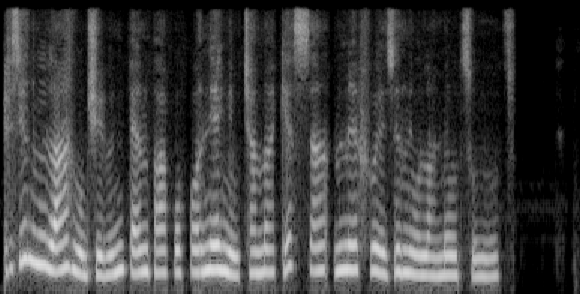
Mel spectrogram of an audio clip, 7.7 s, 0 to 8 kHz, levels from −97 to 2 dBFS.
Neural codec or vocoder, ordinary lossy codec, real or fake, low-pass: codec, 16 kHz in and 24 kHz out, 0.6 kbps, FocalCodec, streaming, 4096 codes; MP3, 48 kbps; fake; 7.2 kHz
